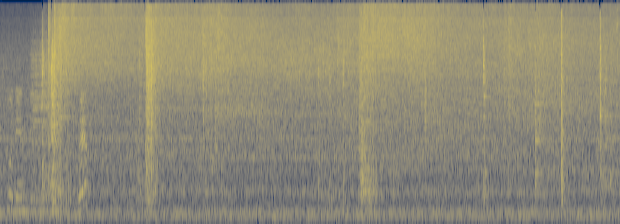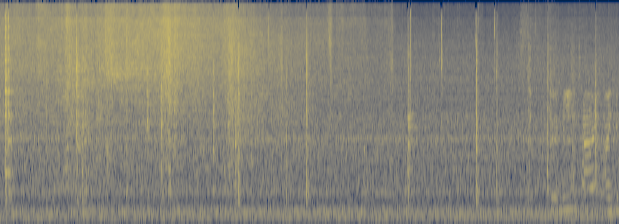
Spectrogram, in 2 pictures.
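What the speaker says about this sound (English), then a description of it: "Okay, my pot is hot now, so I am going to put in the rib." Ribs sizzling in a hot pot for sweet garlic ribs, a loud continuous searing hiss with frequent sharp pops and crackles throughout.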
